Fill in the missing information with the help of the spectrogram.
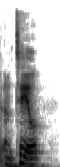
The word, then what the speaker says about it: until: So in the word until, the second syllable is stressed. The first one has a schwa sound in it. Schwa sound is until.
